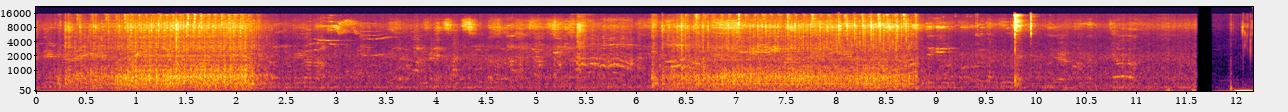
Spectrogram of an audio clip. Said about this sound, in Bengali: সিঙ্গার ইলেকট্রিক সুইং মেশিনে কিন্তু খুব সুন্দরভাবে লক করা যায়।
